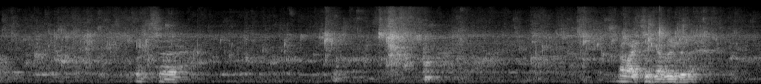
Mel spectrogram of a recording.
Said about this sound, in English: So I'll just give that a rinse.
